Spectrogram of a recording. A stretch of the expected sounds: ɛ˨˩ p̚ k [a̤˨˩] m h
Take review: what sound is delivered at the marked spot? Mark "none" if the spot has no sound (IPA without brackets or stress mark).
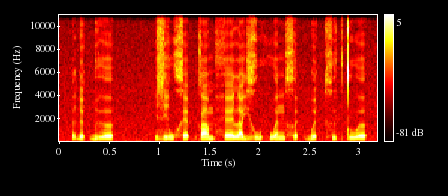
a˧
